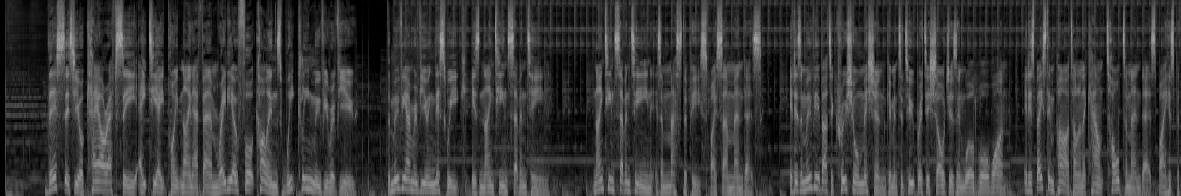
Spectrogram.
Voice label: Podcast Presenter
